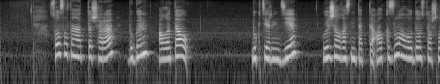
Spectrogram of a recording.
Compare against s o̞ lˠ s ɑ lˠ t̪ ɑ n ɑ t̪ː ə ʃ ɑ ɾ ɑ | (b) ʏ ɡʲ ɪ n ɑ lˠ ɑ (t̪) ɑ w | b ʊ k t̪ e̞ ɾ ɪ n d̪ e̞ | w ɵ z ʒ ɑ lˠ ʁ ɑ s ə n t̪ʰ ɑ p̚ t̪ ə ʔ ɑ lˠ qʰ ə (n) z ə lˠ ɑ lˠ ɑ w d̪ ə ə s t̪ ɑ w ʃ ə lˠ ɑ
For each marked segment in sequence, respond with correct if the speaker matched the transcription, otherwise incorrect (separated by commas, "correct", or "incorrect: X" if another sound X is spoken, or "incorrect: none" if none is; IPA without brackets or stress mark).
correct, correct, incorrect: none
